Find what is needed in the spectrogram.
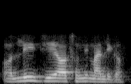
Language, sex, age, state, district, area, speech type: Odia, male, 30-45, Odisha, Nayagarh, rural, conversation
